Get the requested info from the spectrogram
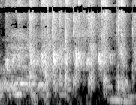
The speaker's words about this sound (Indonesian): Nah, jadi semua sama ya? Semua sama. Tepuk sama. Semua sama.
